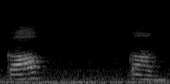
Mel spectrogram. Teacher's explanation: They are not pronounced. That L in calf and calm are not pronounced. They are silent.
